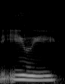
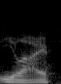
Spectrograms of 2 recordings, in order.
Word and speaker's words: Ely: So these are from up in Ely, Minnesota. Not pronounced Eli. Eli.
